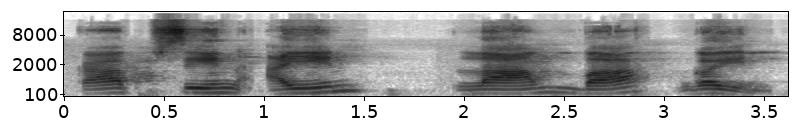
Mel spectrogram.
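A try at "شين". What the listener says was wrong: শিন, শিন হবে, সিন না, শিন। ওকে, কাফ শিন আইন,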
